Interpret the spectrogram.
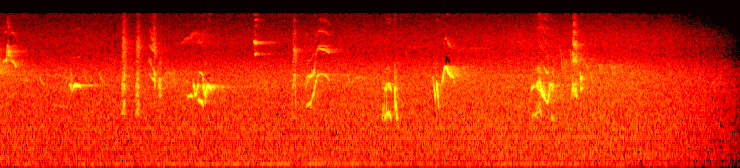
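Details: Gray catbird; quiet song; courtship and near the nest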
